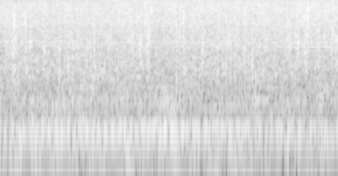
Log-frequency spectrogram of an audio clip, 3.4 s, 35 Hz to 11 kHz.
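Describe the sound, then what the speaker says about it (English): Rain falls steadily in the video game Arma 3, a continuous hiss with a low rumbling undertone, even and unbroken throughout, with no talk. "Now it's raining."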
